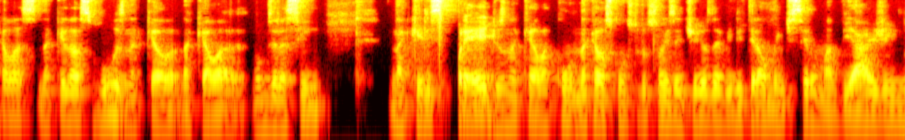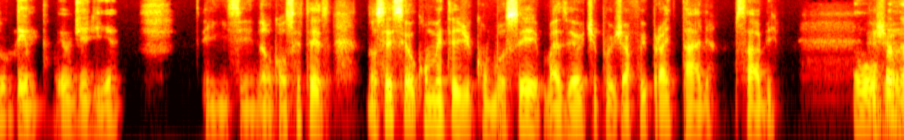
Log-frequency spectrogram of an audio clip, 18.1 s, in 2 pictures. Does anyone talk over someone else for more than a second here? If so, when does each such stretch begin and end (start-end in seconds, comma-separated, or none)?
none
